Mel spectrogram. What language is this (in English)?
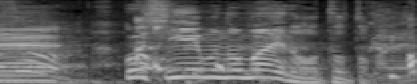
Japanese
